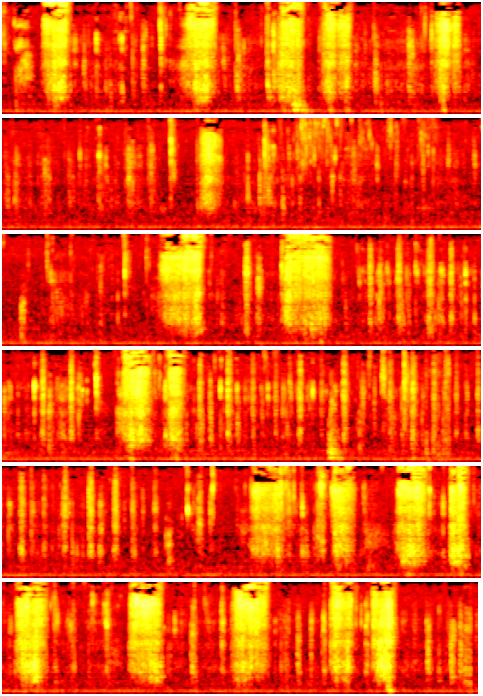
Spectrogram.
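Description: Close-up eating sounds of jjajangmyeon: noodles slurped in short, loud bursts at irregular intervals, with chewing between them.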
